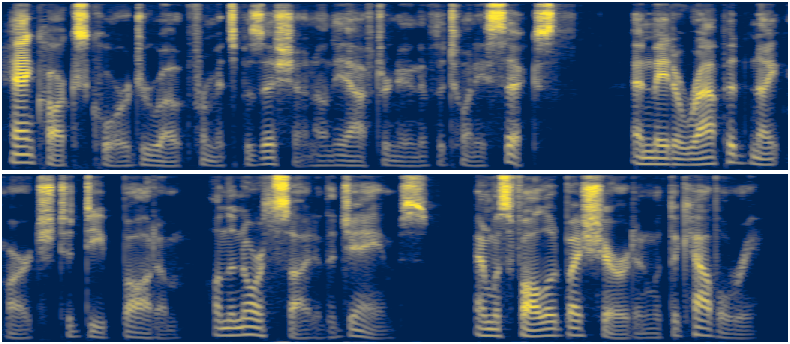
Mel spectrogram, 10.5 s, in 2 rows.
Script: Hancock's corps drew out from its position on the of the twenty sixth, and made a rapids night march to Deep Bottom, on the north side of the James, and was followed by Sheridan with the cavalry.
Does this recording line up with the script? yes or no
no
